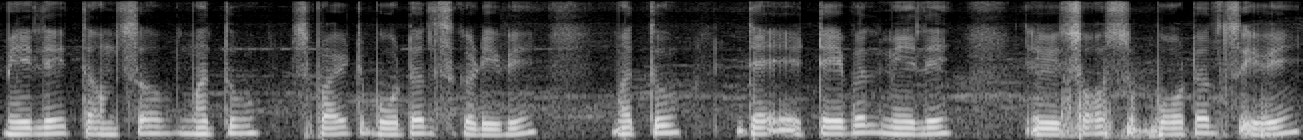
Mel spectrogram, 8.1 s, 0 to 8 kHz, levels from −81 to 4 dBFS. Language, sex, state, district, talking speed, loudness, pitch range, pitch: Kannada, male, Karnataka, Bidar, 105 wpm, -14 LUFS, 130-150 Hz, 140 Hz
